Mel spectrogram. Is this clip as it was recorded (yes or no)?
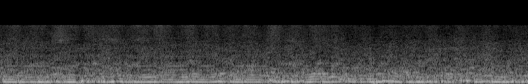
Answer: no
